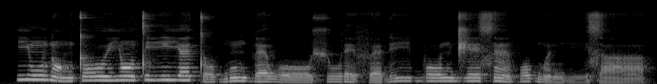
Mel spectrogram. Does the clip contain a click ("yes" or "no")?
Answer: no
